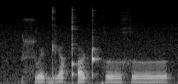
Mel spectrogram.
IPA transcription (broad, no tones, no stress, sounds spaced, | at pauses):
sʷ ɛ ɖ i qʼ u ʈ k ɤ x ɤ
